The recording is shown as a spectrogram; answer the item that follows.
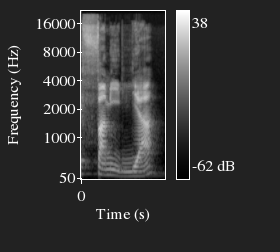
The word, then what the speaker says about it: famiglia: Quindi se la parola è famiglia, e non riesci a pronunciare GL, prova a dire famiglia, famiglia, piuttosto che famiglia, famiglia.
